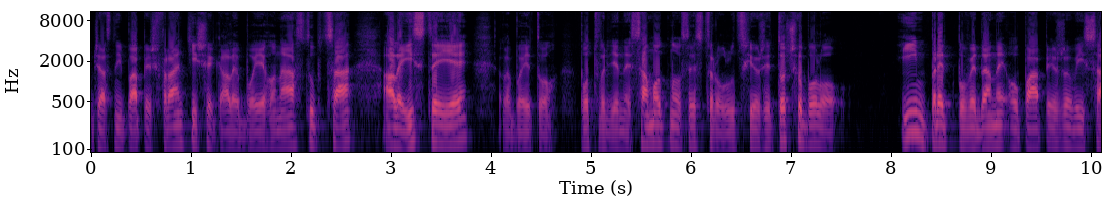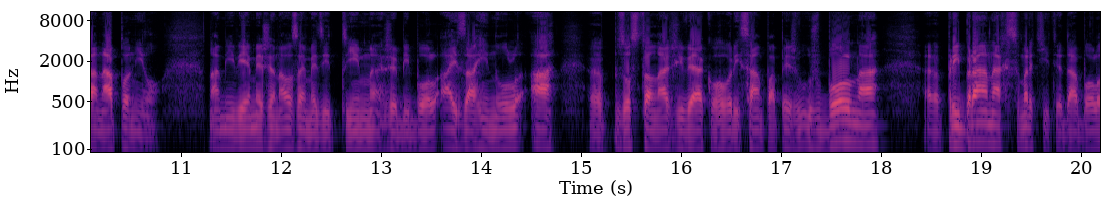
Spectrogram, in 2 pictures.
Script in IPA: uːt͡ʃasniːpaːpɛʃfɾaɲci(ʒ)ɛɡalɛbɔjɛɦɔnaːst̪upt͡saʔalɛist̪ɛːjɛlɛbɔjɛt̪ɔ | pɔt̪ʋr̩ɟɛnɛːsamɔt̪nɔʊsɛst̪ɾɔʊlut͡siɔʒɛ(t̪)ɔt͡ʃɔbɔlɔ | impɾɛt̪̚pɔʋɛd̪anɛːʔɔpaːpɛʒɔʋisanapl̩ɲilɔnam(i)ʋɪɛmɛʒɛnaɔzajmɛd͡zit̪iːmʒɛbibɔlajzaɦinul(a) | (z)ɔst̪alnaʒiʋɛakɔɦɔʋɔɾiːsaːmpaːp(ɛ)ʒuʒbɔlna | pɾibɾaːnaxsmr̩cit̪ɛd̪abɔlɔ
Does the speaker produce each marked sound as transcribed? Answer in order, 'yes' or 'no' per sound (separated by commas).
no, yes, yes, yes, yes, yes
